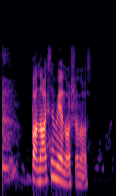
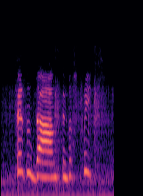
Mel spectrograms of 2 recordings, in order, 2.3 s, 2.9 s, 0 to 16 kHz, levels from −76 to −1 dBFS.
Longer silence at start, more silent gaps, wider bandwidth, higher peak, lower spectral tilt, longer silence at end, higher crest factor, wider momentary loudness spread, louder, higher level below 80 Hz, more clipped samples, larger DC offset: second, 0.05 s vs 0.3 s; neither; about the same, 7.4 kHz vs 7.4 kHz; first, 0 dBFS vs -6 dBFS; about the same, -4.5 dB/octave vs -5 dB/octave; second, 0.6 s vs 0.8 s; about the same, 18 dB vs 18 dB; first, 20 LU vs 16 LU; first, -16 LUFS vs -23 LUFS; second, -70 dBFS vs -56 dBFS; neither; second, under 0.1% vs 0.3%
